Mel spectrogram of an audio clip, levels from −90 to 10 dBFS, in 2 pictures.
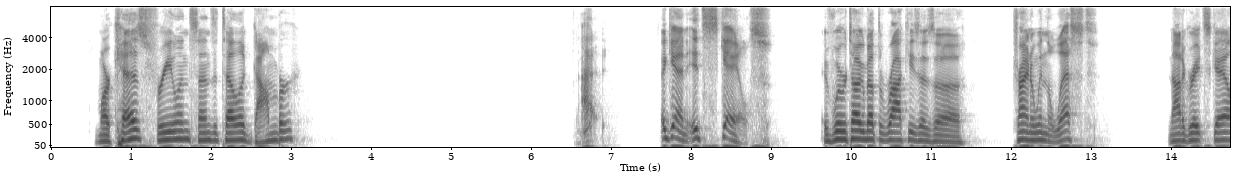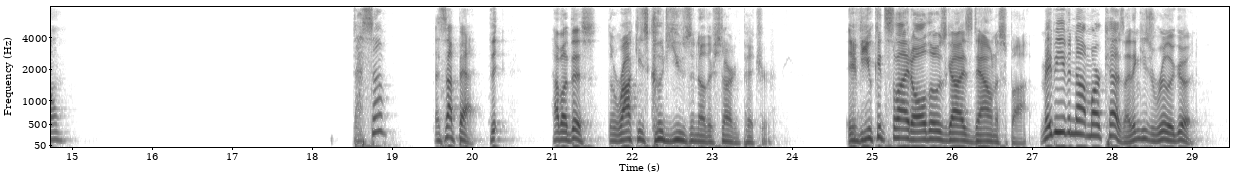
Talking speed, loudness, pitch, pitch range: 125 wpm, -22 LUFS, 160 Hz, 135-175 Hz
